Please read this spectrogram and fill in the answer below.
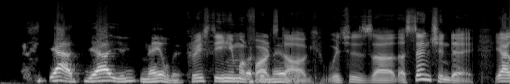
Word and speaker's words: Kristi himmelfartsdag: Kristi Himmelfartsdag, which is Ascension Day.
